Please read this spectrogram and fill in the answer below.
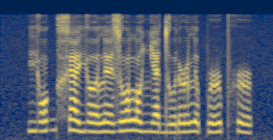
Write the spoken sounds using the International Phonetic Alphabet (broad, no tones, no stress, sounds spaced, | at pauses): j ɔ ɡ x æ j ʌ l ɛ z ʊ lˠ ʊ ʎ æ d ʊ ɾ ə˞ l ə p ə˞ pʰ ə˞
